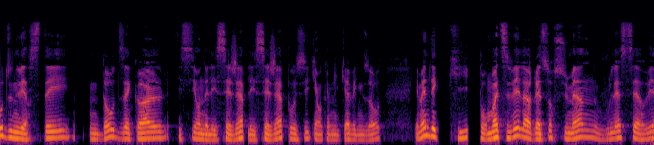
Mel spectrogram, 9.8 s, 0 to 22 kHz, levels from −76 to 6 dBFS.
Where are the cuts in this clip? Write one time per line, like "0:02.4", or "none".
0:03.7
0:06.6
0:07.0

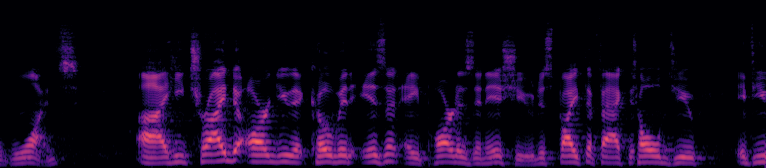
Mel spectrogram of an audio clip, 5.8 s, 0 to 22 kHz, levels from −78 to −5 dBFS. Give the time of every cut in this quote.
0:04.7

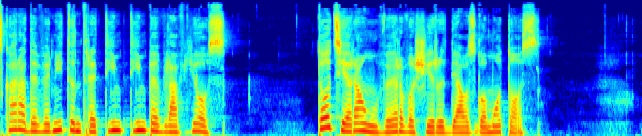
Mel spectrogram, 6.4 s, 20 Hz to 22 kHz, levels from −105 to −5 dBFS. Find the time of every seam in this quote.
0:01.2

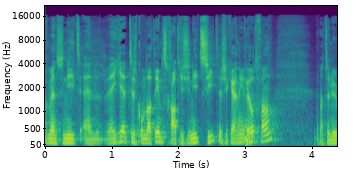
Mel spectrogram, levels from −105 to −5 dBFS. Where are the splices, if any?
0:01.4
0:02.0
0:02.3
0:03.0

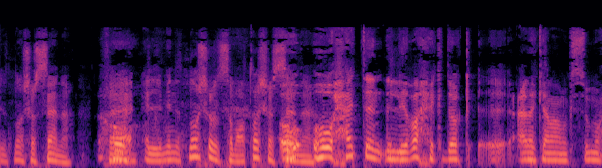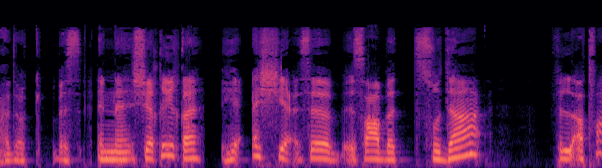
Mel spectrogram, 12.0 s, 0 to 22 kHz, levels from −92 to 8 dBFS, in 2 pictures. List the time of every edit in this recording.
0:06.9
0:08.0

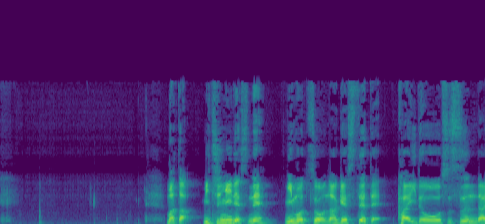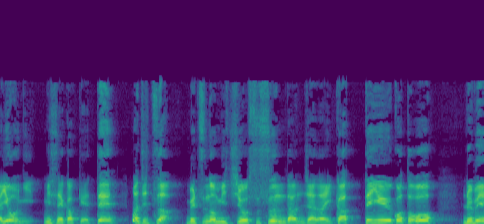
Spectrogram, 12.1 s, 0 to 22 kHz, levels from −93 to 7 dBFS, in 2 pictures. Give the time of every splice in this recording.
0:07.6
0:10.6

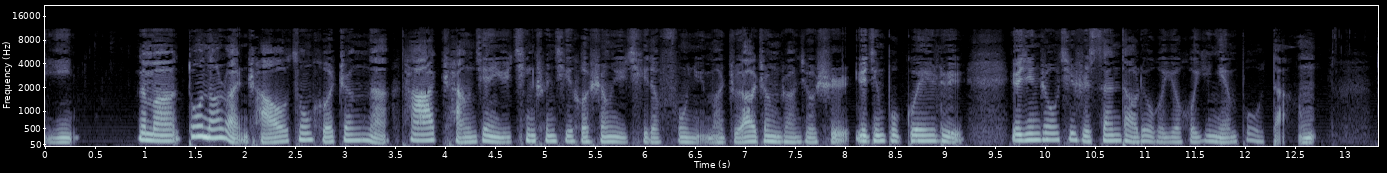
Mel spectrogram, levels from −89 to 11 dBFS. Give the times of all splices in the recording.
0:01.4
0:03.5

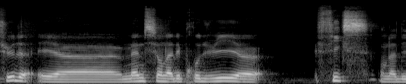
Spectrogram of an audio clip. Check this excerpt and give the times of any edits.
none

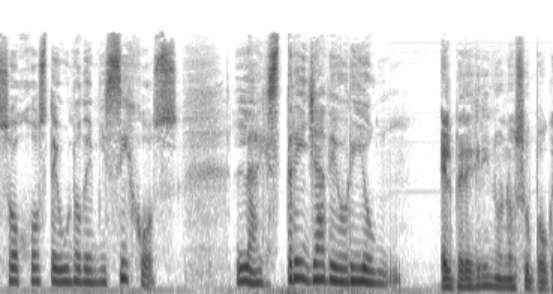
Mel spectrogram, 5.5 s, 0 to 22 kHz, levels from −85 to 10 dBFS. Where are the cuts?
none

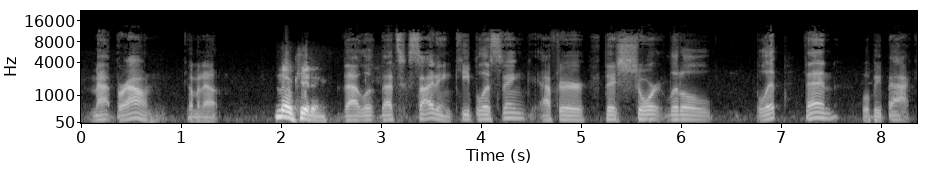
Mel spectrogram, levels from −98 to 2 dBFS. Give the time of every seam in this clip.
0:00.9
0:01.6
0:02.6
0:05.2
0:07.1

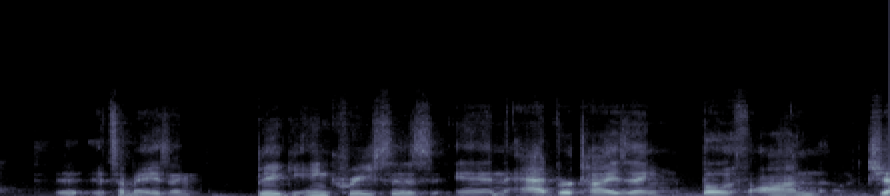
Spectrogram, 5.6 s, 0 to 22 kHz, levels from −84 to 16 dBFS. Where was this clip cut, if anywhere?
0:01.3

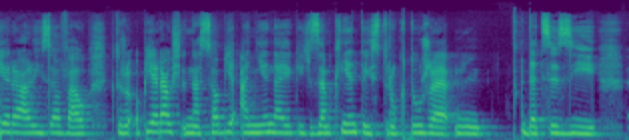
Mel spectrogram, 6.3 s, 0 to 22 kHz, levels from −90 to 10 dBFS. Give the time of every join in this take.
0:01.8
0:03.1

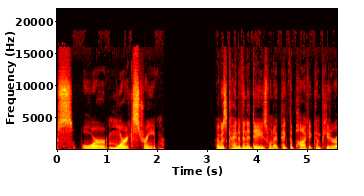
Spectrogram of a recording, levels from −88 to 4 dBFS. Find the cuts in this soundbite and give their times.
none

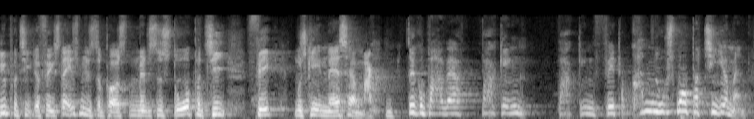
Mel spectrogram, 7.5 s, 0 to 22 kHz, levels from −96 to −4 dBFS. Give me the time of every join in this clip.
none

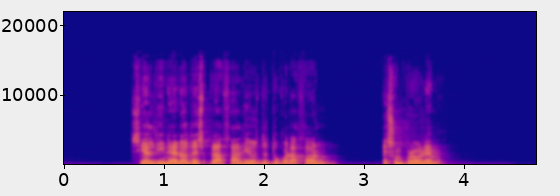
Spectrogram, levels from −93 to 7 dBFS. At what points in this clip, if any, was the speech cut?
none

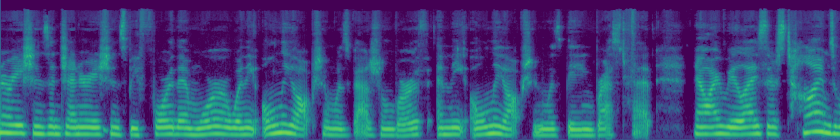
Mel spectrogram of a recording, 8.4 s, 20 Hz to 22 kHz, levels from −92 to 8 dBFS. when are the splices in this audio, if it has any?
none

